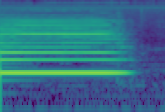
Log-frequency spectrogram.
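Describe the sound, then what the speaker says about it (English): A saxophone sustains one long overtone note, a B flat sounded on the low F fingering, pure and steady for just over a second before stopping, close and alone. "I'm going to start on the long F with the overtone B flat."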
